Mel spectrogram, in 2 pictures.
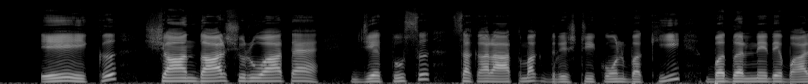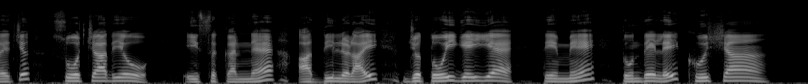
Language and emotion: Dogri, happy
